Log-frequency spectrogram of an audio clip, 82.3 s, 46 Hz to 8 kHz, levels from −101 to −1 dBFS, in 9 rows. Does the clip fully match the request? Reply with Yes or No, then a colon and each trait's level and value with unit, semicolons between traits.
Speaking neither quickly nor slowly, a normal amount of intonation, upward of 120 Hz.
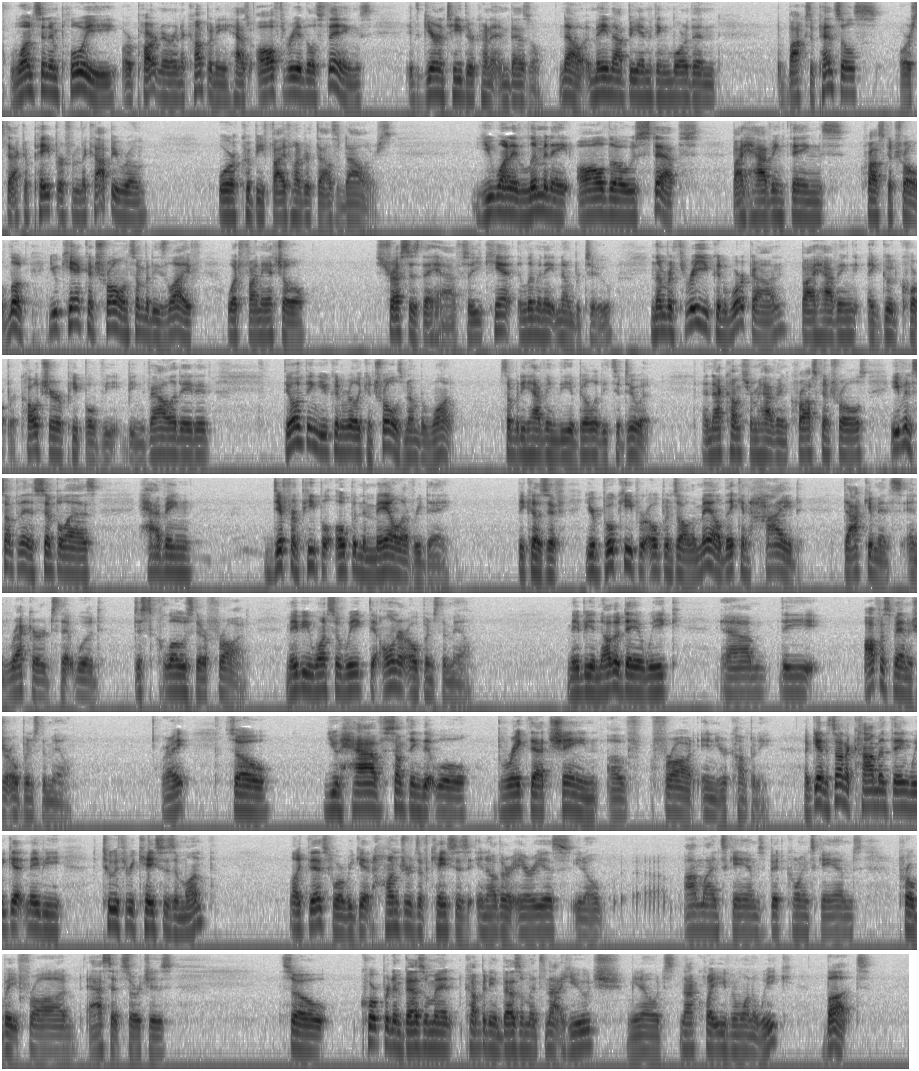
No: average, 170 wpm; average, 3.2 semitones; low, 115 Hz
